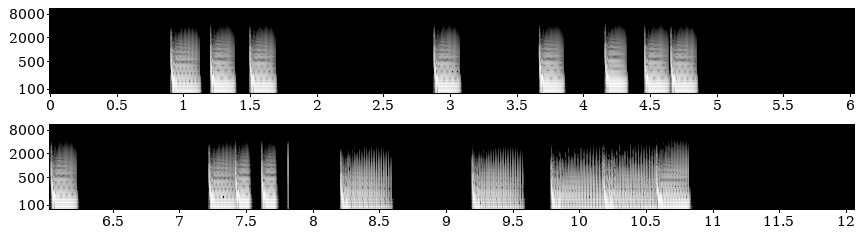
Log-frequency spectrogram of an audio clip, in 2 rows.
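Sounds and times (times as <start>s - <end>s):
silly isolated bass line: 0.9s - 1.7s, 2.9s - 3.1s, 3.7s - 4.9s, 6.0s - 6.2s, 7.2s - 8.6s, 9.2s - 10.9s.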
